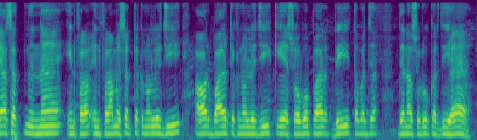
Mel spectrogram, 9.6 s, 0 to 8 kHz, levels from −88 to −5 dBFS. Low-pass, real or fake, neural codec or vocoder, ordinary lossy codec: 7.2 kHz; real; none; none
